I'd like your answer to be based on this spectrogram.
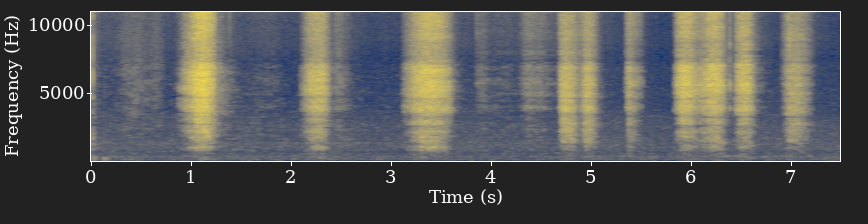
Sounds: Sniff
